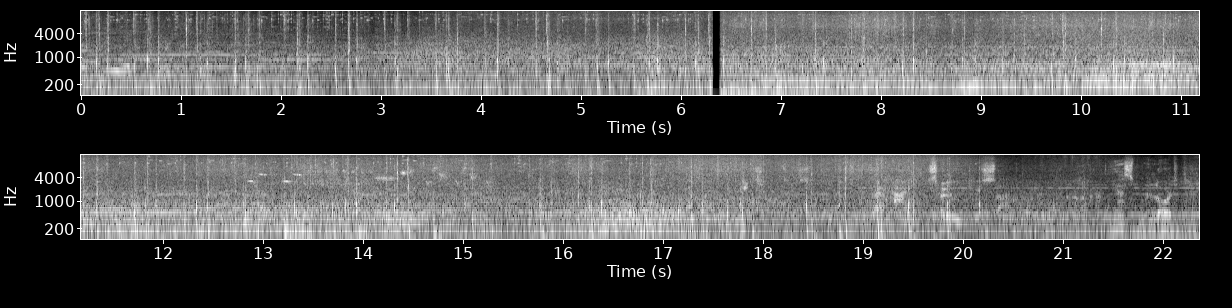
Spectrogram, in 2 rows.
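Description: Hoofbeats of a horse galloping in the video game The Witcher 3 pound steadily and loudly throughout, mixed with game music and ambient sound, while voices talk over parts of it.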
